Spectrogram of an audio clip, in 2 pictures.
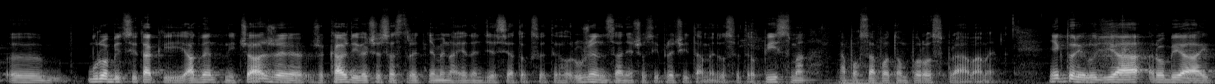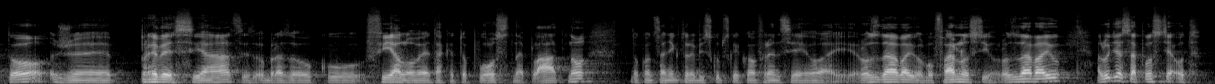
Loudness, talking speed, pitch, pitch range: -25 LUFS, 140 wpm, 95 Hz, 90-110 Hz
